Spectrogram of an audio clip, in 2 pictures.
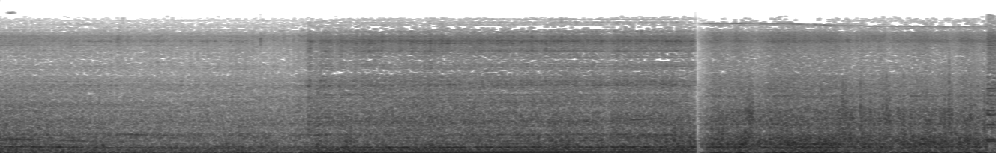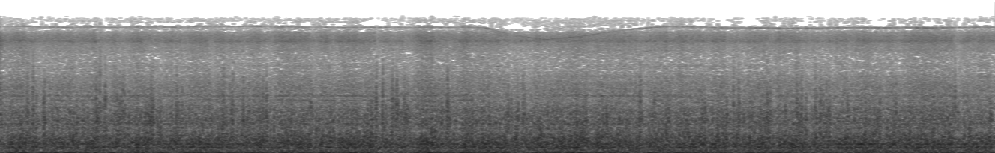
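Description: Wind and road noise rush past the open window.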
